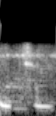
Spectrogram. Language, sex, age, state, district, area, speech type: Hindi, female, 18-30, Madhya Pradesh, Hoshangabad, urban, conversation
